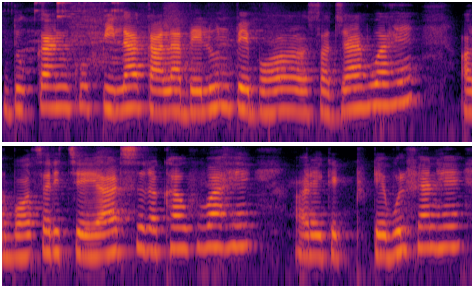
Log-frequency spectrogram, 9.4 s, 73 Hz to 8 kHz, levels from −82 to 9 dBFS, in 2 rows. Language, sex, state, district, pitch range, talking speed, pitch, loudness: Hindi, female, Gujarat, Valsad, 210-255 Hz, 135 wpm, 230 Hz, -20 LUFS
